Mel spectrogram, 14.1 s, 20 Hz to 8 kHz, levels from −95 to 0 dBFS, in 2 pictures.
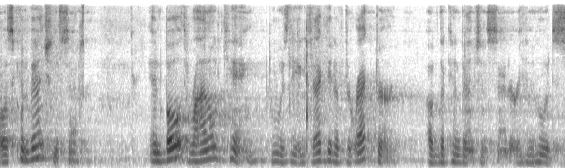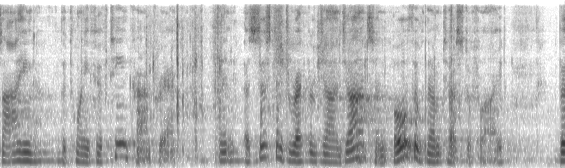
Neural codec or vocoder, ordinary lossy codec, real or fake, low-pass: vocoder, 22.05 kHz, 80 mel bands, HiFi-GAN; MP3, 64 kbps; fake; 7.2 kHz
